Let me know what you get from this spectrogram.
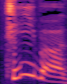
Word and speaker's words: TVer: これに関しては、あのー、僕使ったことないから全く知らないんだけど、テレビに ER と書いて TVer でないかなと思うんですが、 TVer というところで、 1 週間ぐらいは多分、よくあるじゃん。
